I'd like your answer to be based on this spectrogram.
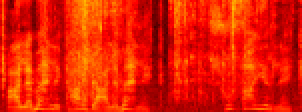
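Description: An actress dubbing, in a Levantine Arabic accent, an anxious young wife who talks tensely and in hushed tones. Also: female voice, a little high, quick pace, very noisy, close to an everyday voice. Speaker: dubbing actor.

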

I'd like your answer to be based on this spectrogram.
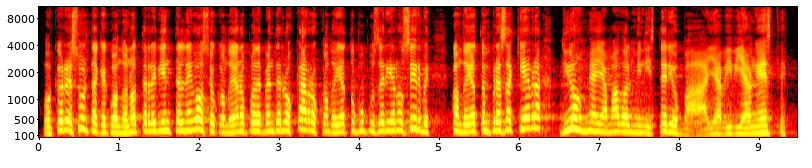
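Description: A man preaching a sermon as pastor, firing rhetorical questions and swinging from hushed to shouting. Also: high-pitched, a little fast, few pauses.

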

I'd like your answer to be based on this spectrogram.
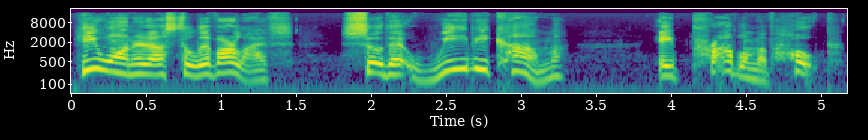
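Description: This pastor, a man in his thirties, delivers a sermon on an outdoor trail in a high, sing-song, slightly mellow voice at a measured pace. His manner is earnest and chatty, full of restarts, and there's no echo.

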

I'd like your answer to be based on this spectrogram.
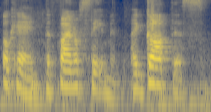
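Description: A woman streamer reading a dating game aloud, calm when she narrates and gushing, joking and excitable when she reacts. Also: medium pitch, fairly quick, husky.

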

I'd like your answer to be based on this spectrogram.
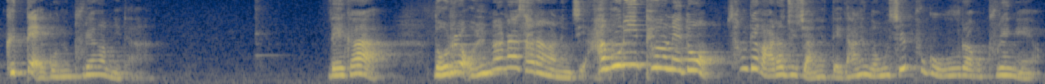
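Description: A woman with a high, wildly swooping voice gives a spiritual meditation lecture. She is expressive and now and then sinks into a hushed whisper. The sound is roomy and echoing. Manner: expressive, sometimes drops to a whisper. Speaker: meditation teacher.

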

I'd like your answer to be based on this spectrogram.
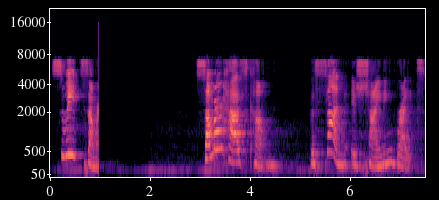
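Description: This woman reads a story to small children very slowly, pausing often, her high, bright voice rising and falling dramatically with strongly stressed words, much like a preschool teacher. She's indoors in a room at home, and the webcam recording sounds a bit muffled and lo-fi.

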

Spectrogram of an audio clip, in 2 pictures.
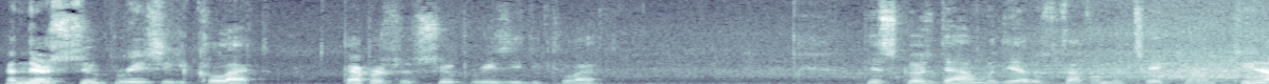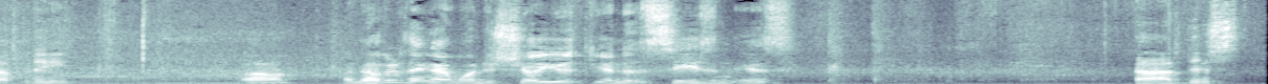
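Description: A man's voice: on the high side, lively intonation, a little fast, long pauses, a little hiss or hum. Folksy man teaching seed saving. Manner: folksy, chatty, many ums and uhs. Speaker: gardening teacher. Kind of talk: casual hands-on demonstration.

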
